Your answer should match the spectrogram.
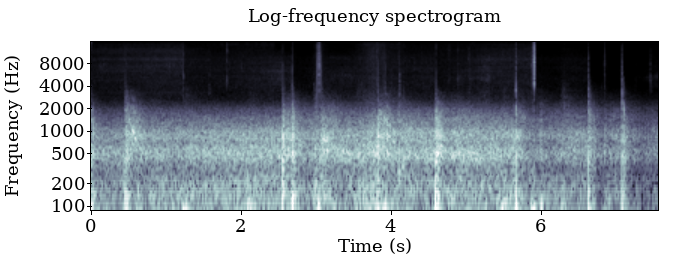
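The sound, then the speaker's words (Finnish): A continuous, heavy rumble punctuated by repeated sharp blasts at irregular intervals, a chain of explosions at an ammunition depot in October 2014, with no voices. The ground shook in nearby Vlahovitse village near the Slovak border, and a thick smoke cloud rose behind the forest. “Lähellä Slovakian rajaa sijaitsevassa Vlahovitsen kylässä seurattiin tuolloin hämmentyneenä, kuinka maa vavahteli räjähdysten sarjassa.”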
